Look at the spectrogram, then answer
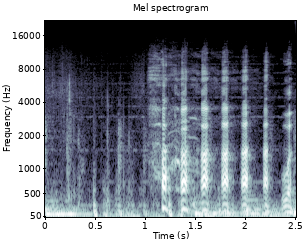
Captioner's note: laughing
